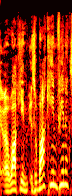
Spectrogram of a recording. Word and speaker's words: Joaquin Phoenix: Joaquin Phoenix, is that how you pronounce his name? – Yes.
